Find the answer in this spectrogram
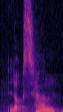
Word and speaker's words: L'Occitane: Because obviously, L'Occitane, is that how you say it?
